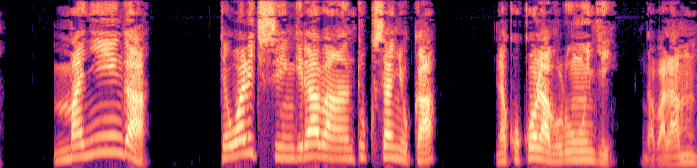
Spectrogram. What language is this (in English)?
Ganda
